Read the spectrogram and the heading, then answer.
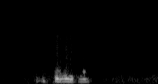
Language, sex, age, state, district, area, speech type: Hindi, male, 45-60, Uttar Pradesh, Sitapur, rural, conversation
